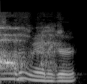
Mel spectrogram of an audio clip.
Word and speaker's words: Wanniger: My ex would always say, "Say it like you're mad." Wayer. Wigger. So, that's how that's how you say it. Get a little angry with it.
